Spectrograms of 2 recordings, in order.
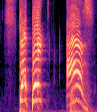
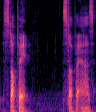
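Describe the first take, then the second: First: High, very loud real yell; shouted scolding. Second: Low, soft real aside; quiet scolding. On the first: Speaker interrupted mid-review by Az, shouted scolding. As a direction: snap out a sharp, loud telling-off. Scolding Az after quiet aside. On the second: Speaker breaking off to tell Az to stop, quiet scolding. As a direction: drop right down to tell off a nuisance. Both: Real, not acted.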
